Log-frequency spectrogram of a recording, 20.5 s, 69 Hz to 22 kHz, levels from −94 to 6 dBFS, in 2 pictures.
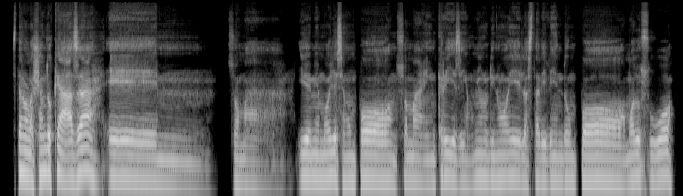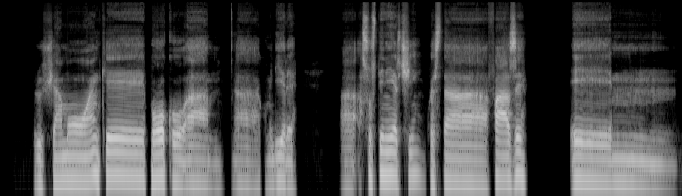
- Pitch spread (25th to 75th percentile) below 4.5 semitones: Yes, narrow, 2.6 semitones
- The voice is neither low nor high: No, low, 110 Hz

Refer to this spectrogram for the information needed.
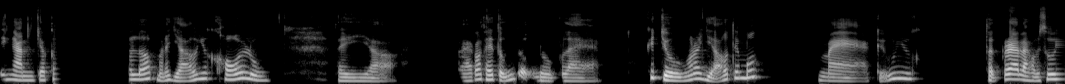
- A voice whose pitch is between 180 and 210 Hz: Yes, high, 200 Hz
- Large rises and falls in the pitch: Yes, wide, 6.1 semitones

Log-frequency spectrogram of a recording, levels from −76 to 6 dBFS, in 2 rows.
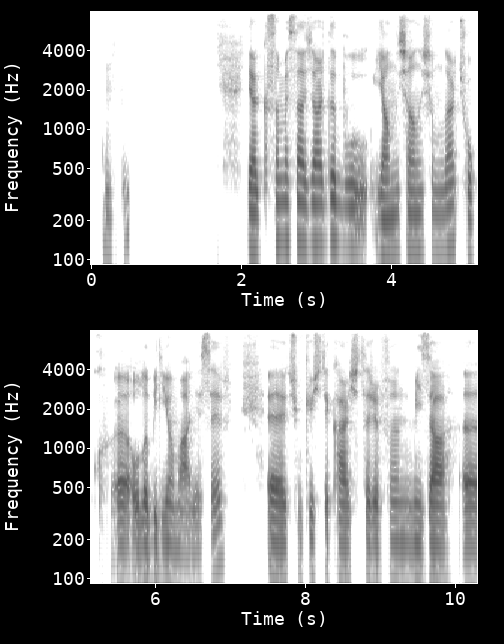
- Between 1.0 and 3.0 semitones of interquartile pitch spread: No, average, 5.3 semitones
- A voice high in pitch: No, low, 105 Hz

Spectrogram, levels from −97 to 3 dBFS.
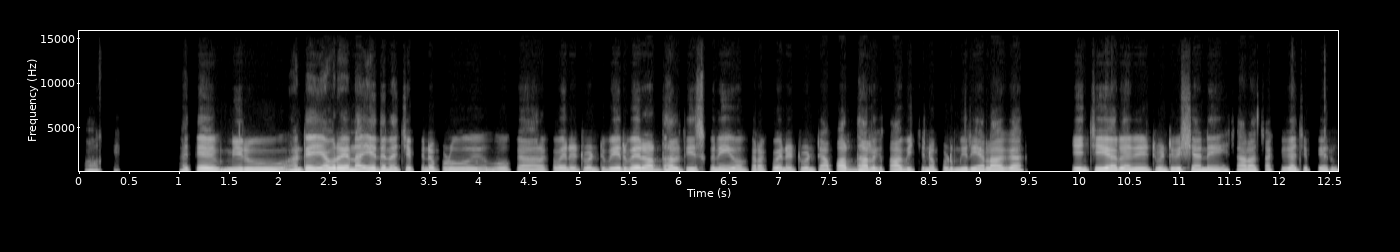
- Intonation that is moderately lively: No, narrow, 2.0 semitones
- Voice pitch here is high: No, medium, 155 Hz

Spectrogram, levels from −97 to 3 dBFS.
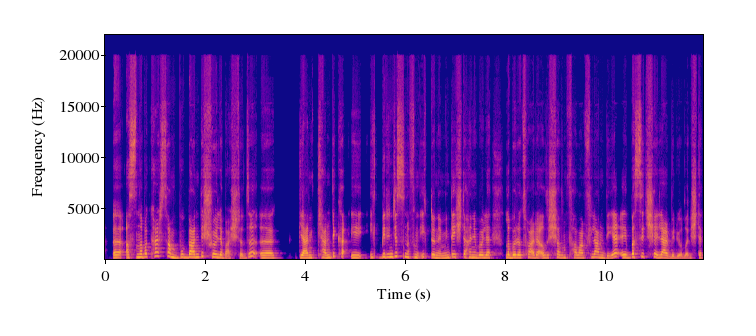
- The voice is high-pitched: Yes, very high, 260 Hz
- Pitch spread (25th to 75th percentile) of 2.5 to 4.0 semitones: Yes, average, 3.5 semitones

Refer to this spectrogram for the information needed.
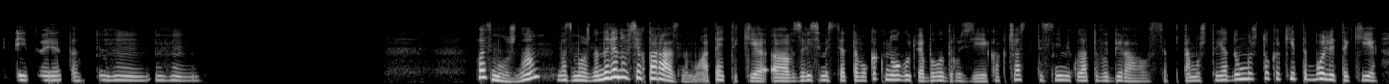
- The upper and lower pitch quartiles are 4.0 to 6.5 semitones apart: No, average, 3.5 semitones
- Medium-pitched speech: No, high, 195 Hz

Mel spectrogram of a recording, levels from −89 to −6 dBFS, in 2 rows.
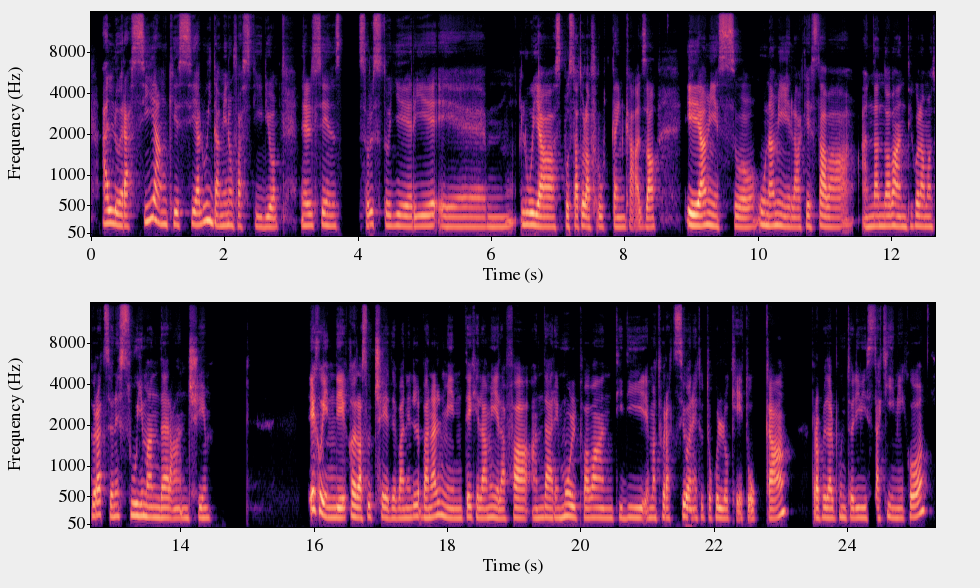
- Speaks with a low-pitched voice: No, medium, 165 Hz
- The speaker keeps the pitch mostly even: Yes, narrow, 2.1 semitones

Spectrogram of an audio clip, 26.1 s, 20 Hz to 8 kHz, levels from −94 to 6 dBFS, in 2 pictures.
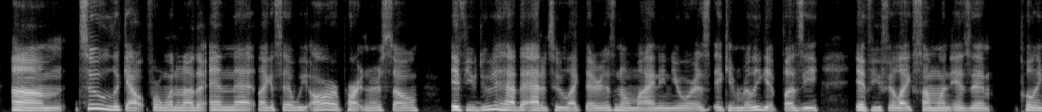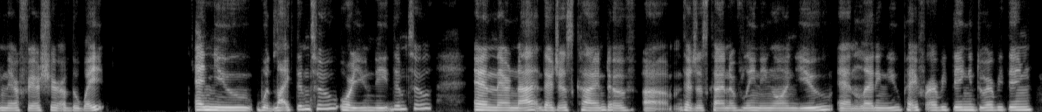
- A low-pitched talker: No, medium, 180 Hz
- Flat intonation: Yes, narrow, 2.2 semitones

